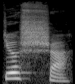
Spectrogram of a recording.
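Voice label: "тьӧща", Komi, female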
